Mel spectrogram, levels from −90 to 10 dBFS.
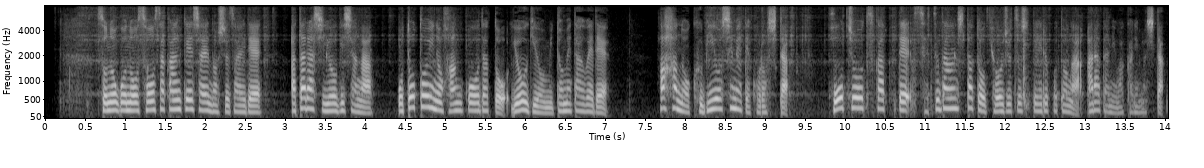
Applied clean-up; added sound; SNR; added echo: neural mask model RNNoise.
